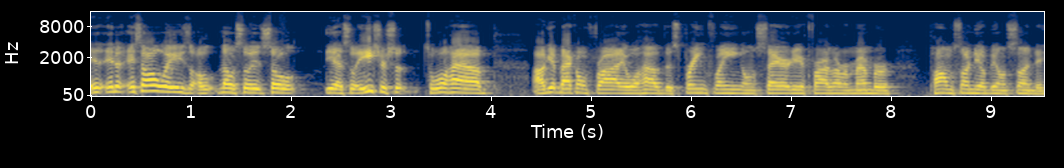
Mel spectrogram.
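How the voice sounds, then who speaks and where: A man's fairly high voice with ordinary pitch variation, at a fairly quick pace over a quiet background. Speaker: pastor. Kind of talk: casual chat. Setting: live stream at home.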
